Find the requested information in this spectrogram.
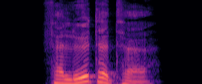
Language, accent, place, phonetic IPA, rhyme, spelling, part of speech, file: German, Germany, Berlin, [fɛɐ̯ˈløːtətə], -øːtətə, verlötete, adjective / verb, De-verlötete.ogg
- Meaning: inflection of verlöten: 1. first/third-person singular preterite 2. first/third-person singular subjunctive II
